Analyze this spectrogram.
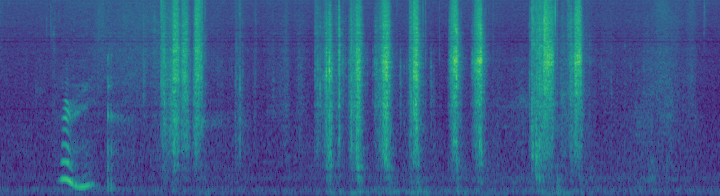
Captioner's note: scratching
